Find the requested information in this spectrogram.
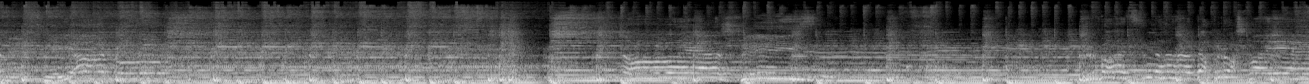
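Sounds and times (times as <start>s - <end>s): person singing: 0.0s - 2.1s, 6.0s - 8.7s, 10.8s - 13.0s
full band playing: 0.0s - 13.0s.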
